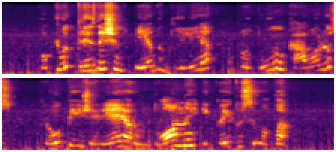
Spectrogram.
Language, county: Lithuanian, Tauragė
